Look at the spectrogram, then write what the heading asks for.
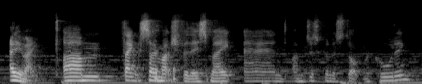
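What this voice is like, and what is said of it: English accent, slightly Australian-sounding. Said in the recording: “my slightly weird English voice that sounds a bit Australian”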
